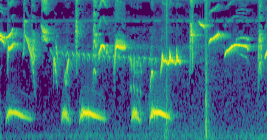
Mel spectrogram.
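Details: Two male spotted doves competing with each other: low, arched cooing notes in quick short phrases, mixed with frequent high, sharp chirps and twitters from other small birds.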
